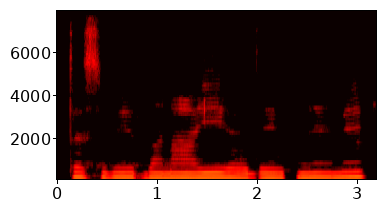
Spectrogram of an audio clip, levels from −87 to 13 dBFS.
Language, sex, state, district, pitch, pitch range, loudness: Hindi, female, Bihar, Purnia, 210 Hz, 210-215 Hz, -41 LUFS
